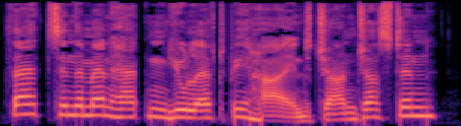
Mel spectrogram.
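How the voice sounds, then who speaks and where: A fussy, kindly woman of an audiobook fantasy, acted out by a man. The voice sits high above a natural male register and swings with excitement. It is proper and exclamatory, quick to scold, in a dry, close recording. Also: no echo. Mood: fussy, insistent.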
